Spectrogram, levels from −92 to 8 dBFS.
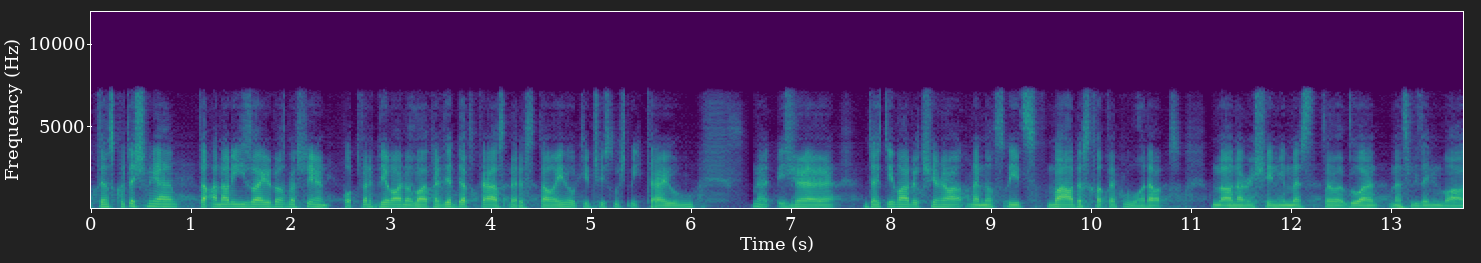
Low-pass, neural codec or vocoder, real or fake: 7.2 kHz; codec, 16 kHz, 0.5 kbps, FreqCodec, larger model; fake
